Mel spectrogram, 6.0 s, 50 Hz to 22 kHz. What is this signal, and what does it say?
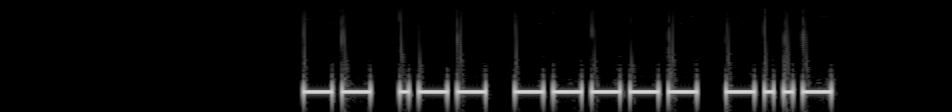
Morse code, heard as a keyed tone, about 21 wpm, 700 Hz. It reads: MW0X
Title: DXCC-100 Call Signs - 4 Characters - Repeated 2x - 20wpm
